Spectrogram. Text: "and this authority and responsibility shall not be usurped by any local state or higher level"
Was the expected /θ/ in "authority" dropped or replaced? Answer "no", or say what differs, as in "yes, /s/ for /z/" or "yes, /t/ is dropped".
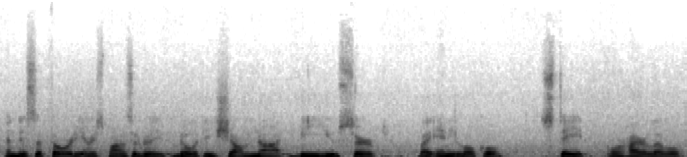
no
